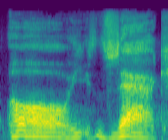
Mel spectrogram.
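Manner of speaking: ordinary talk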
